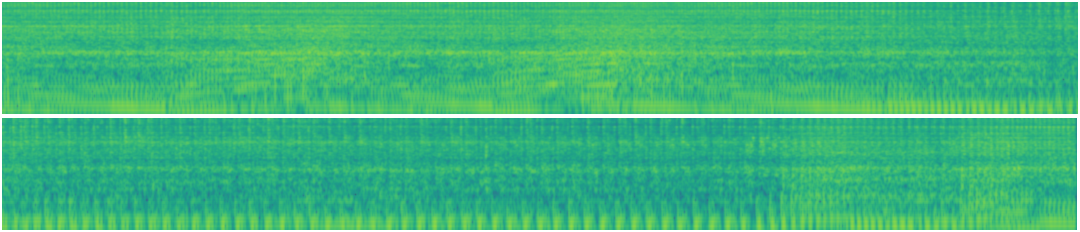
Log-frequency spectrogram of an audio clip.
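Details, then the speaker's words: Old Honda Supra motorcycle engine idles with a rough, uneven clatter around the cylinder block and head, and the exhaust smokes white; piston wear from late oil changes is suspected. Finding: worn camshaft and cam followers. "Oh iya masalahnya motor ini bersuara kasar Hai bunyi kemricik disekitar ini blok seher dan Silinder Kop"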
